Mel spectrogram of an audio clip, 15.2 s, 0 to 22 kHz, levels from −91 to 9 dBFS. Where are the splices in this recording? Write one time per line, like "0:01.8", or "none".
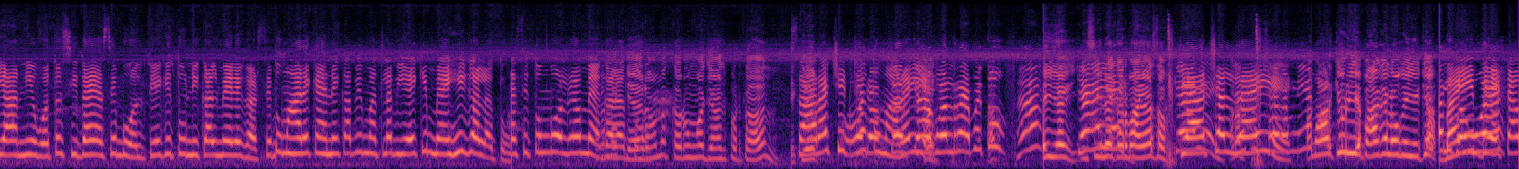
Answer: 0:02.7
0:05.2
0:07.8
0:10.5
0:13.1
0:14.4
